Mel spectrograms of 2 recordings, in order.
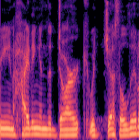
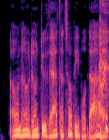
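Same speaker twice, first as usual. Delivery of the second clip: fretful, dismayed grumbling, muttered to himself; 2 semitones lower than usual. Retelling what a younger guy behind them said: imitating someone muttering under his breath. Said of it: "under his breath, muttered".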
